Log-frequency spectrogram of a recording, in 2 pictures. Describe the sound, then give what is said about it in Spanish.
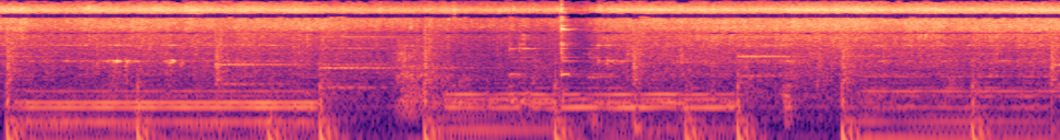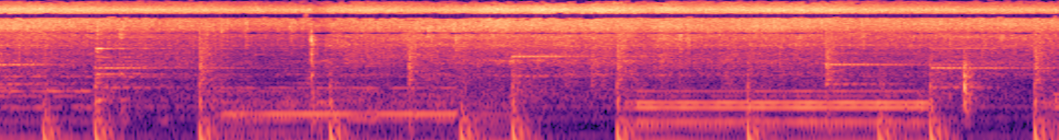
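Half a stick of butter melting and sizzling in a pan with a drizzle of olive oil, a steady, loud hiss that runs without pause. “una pizca de aceite de oliva. Vamos a poner media barra de mantequilla a derretir.”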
